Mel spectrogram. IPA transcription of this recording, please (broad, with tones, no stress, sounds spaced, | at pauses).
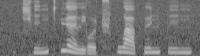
t͡ɕʰ i˨˦ ŋ t̪ʰ ɥ ɛ˥˨ l j o˩ ʊ̯ ʈ͡ʂʰ w ä˥˨ p y˦ n p i˦ ŋ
